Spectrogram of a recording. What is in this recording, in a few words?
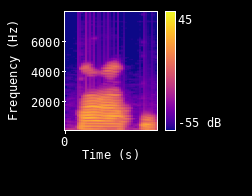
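"kparakpor", Nigerian Pidgin, female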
